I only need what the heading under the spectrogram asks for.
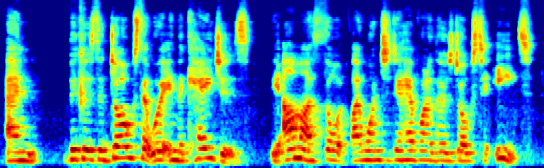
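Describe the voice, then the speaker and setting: A woman's voice: medium pitch, fairly even intonation, normal speed. A woman from Hong Kong chatting in an interview, telling anecdotes and acting out bits of remembered dialogue. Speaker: podcast guest, artist and wildlife fundraiser. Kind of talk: conversational storytelling interview.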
